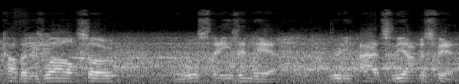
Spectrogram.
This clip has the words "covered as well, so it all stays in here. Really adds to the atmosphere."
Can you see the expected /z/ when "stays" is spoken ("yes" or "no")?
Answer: yes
